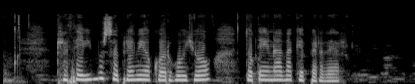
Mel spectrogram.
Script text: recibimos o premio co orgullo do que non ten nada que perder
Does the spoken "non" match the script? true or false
false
